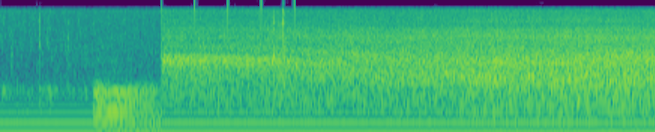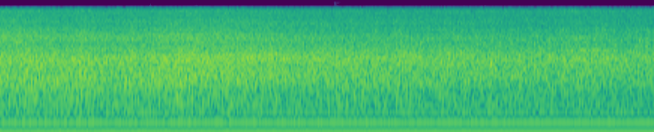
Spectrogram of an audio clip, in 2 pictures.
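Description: Surf washing over a rocky shore ledge: a loud, steady rush of breaking water that cuts in suddenly about a second in, after a moment of muffled underwater sound.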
